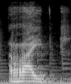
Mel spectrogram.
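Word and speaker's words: write: रखें पहला are read दूसरा आर राइट डब्ल्यू साइलेंट रहता है रीड राइट तीसरा आर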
